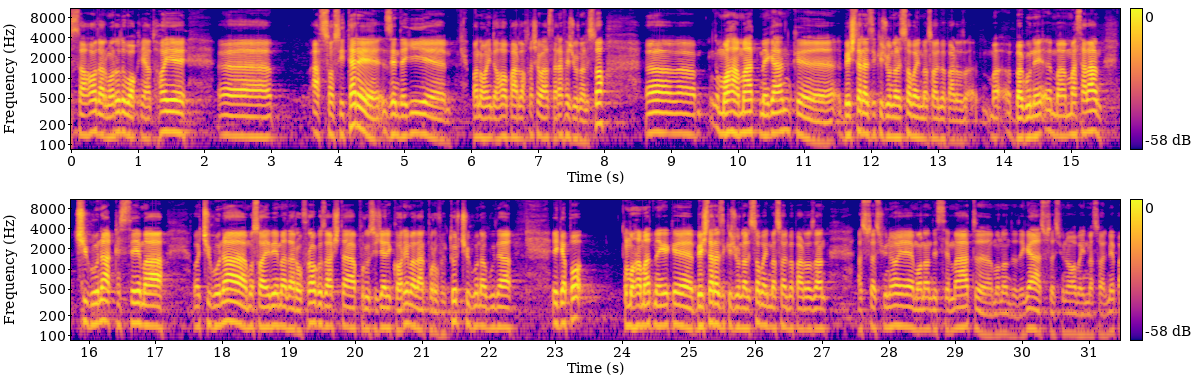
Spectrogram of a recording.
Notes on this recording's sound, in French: nous nous questionnons en public à la Générale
